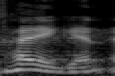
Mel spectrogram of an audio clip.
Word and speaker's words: Hagin: With a name as easy to pronounce as Hagin, H-A-G-I-N, I've been called everything.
